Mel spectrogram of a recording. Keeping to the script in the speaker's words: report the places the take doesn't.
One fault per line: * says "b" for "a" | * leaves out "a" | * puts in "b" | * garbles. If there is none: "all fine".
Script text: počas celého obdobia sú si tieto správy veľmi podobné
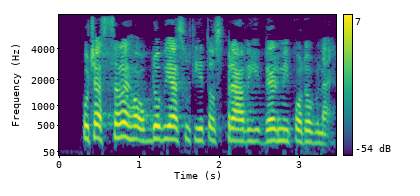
* leaves out "si"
